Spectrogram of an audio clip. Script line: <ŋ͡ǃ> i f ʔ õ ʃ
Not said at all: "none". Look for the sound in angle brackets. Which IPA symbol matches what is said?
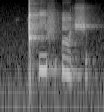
ǃʰ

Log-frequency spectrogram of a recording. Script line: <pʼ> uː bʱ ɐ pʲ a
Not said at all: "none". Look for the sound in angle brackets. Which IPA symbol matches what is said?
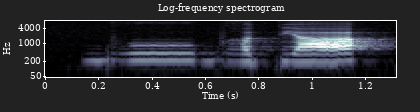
bʱ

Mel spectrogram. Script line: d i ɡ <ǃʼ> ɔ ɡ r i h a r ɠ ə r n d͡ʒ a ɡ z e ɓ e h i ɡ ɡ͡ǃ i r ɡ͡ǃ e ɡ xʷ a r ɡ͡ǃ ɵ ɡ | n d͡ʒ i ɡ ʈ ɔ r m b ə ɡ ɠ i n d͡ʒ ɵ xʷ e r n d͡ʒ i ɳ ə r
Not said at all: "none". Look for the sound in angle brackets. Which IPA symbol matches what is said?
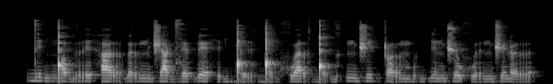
ŋ͡ǃ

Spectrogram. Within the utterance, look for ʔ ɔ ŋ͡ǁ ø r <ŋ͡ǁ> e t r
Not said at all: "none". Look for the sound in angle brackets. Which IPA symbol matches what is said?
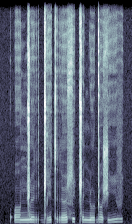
ɡ͡ǁ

